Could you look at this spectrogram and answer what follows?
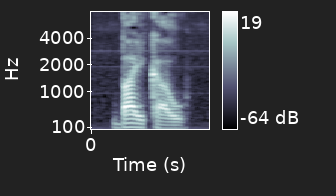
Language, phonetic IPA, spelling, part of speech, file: Polish, [ˈbajkaw], Bajkał, proper noun, Pl-Bajkał.ogg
